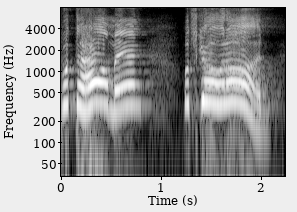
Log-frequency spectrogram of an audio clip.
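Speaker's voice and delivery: angry, very high, loud carnival barker shout.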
